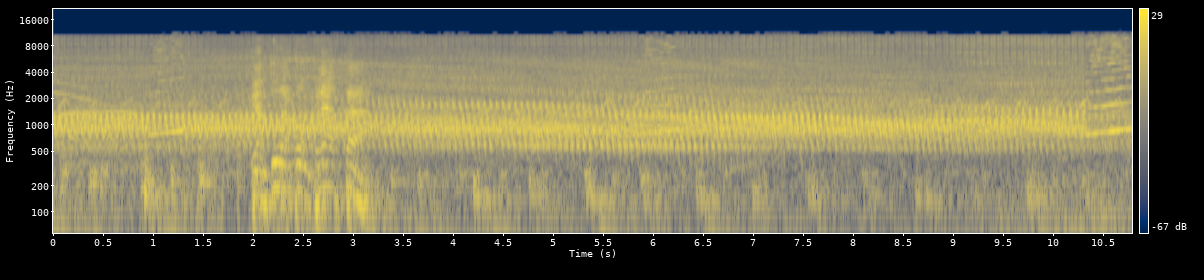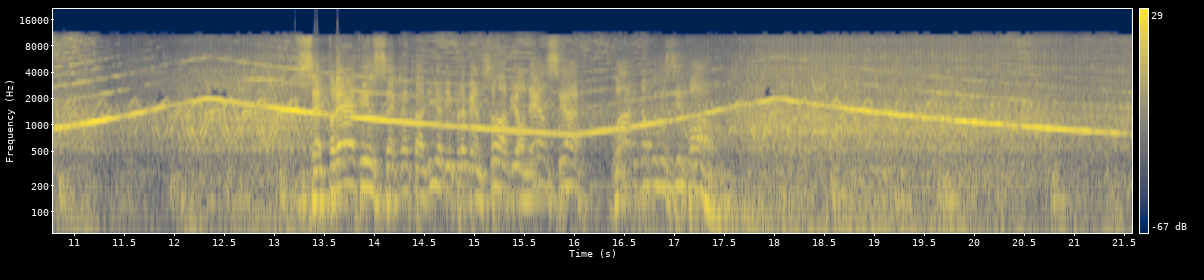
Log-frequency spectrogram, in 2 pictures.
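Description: Sirens wail loudly nearby, rising and falling.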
